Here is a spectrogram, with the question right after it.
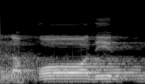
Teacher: قاف ہے بڑی قاف، تو اس لیے اس کا مخرج کو بھی درست کرنا ہے اور موٹا کر کے پڑھنا ہے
